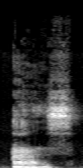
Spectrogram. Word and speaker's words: as: Sa prononciation sera facile, c'est un vrai A, comme le A de cat ou hat. On va le prononcer as, dans sa forme pleine ici.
